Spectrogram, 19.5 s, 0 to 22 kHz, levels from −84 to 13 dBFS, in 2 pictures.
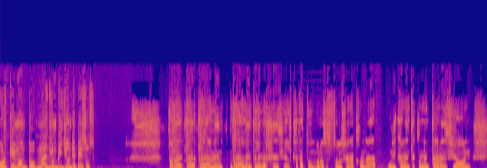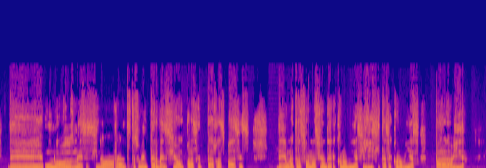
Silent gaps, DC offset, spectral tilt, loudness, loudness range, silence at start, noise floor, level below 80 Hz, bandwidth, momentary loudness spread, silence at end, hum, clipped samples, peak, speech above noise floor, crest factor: none; under 0.1%; -3.5 dB/octave; -18 LUFS; 2 LU; 0 s; -49 dBFS; -54 dBFS; 13.5 kHz; 5 LU; 0.15 s; none; under 0.1%; -4 dBFS; 30 dB; 16 dB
